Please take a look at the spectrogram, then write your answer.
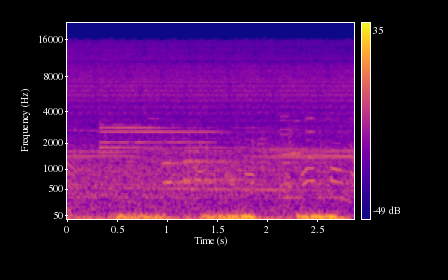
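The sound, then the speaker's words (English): A washing machine on its spin cycle, a steady whirring drone with a deep rumble underneath and a thin, rising whine on top, continuous and pulsing slightly in loudness. “It's the washing machine's going through its spin cycle.”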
